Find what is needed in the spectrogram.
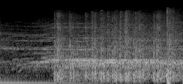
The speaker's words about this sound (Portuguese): Escuta aí o barulho do foguete.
